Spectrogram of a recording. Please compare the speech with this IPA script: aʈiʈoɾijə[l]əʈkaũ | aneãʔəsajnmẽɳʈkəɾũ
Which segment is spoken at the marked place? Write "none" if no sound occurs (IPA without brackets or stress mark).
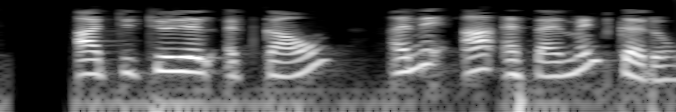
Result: l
